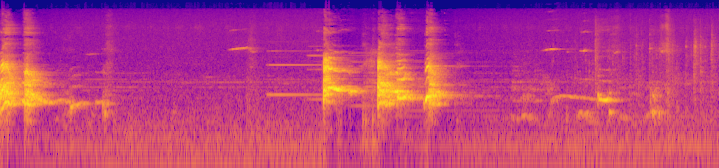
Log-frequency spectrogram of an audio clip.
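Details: Whiskey, an aging nine-year-old beagle, reacts to the doorbell with a loud rough bark-howl, a falling whine, then three harsh howling barks about a second apart, ending in softer whines.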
